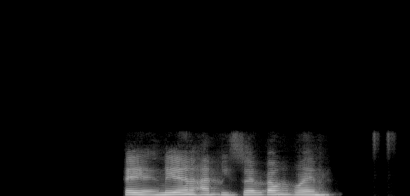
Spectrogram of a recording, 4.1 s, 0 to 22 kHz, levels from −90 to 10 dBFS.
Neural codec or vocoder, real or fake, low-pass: codec, 16 kHz, 0.5 kbps, FreqCodec, larger model; fake; 7.2 kHz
